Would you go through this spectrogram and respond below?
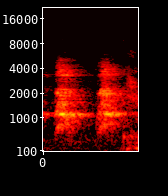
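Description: A pet dog named Zoe barks twice indoors, sharp and fairly close, each bark short with a brief gap between them.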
